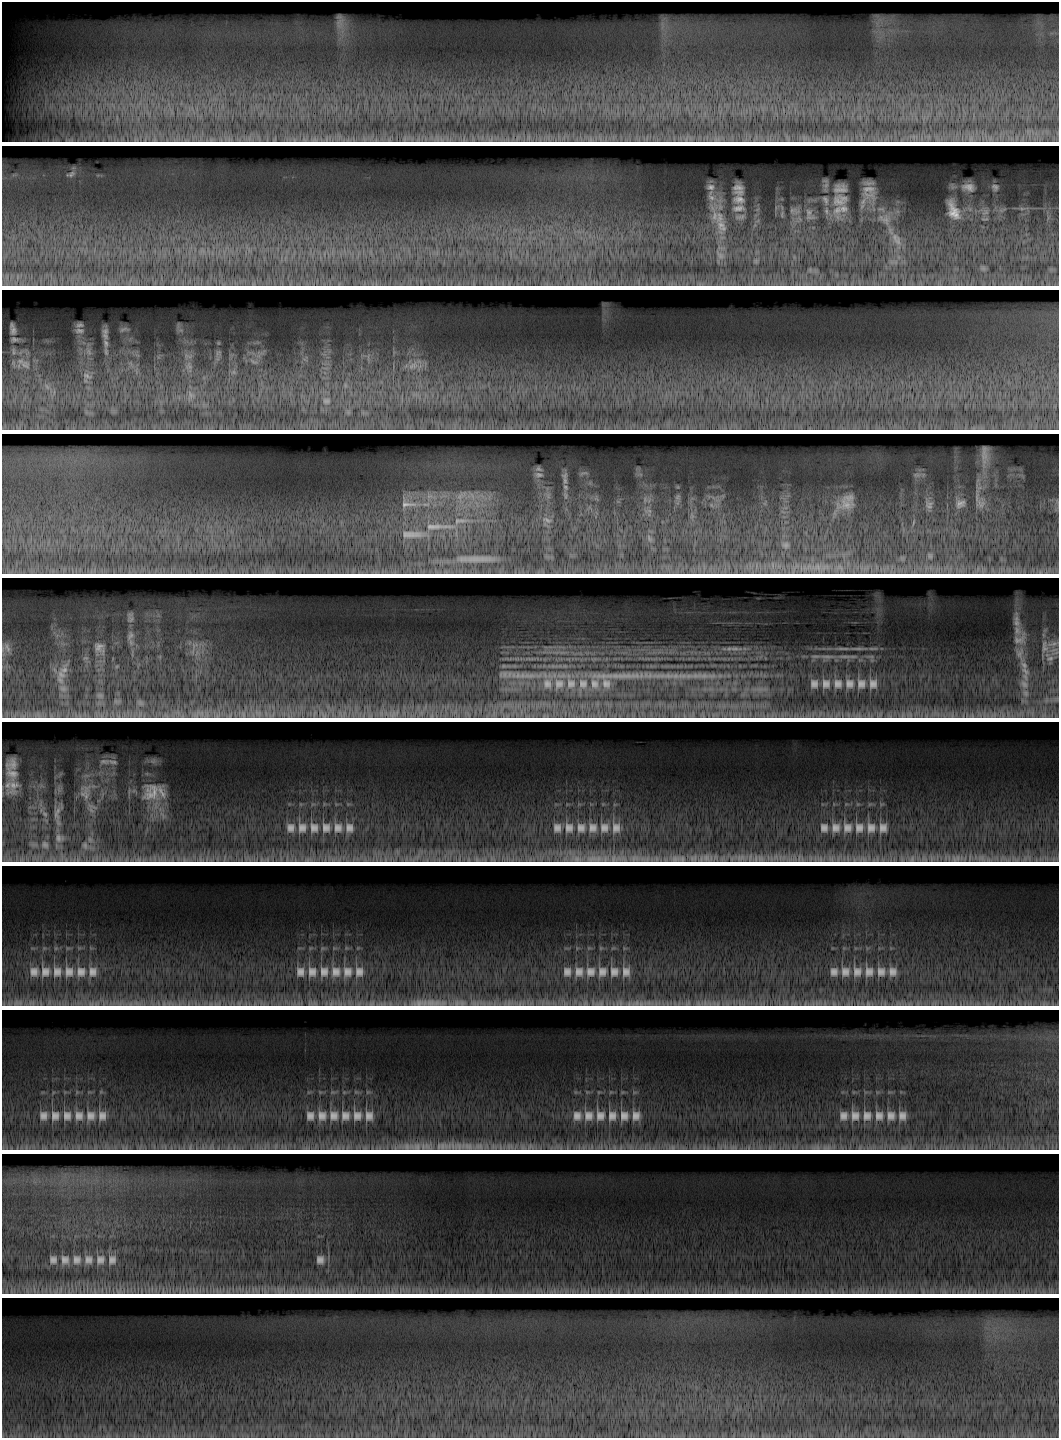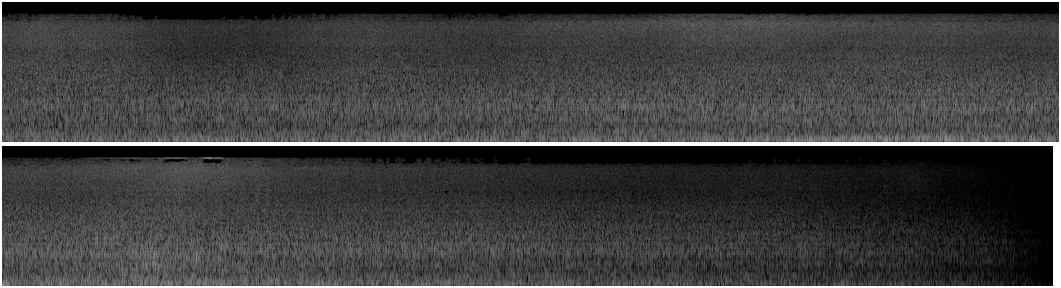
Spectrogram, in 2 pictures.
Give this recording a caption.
Pedestrian Crossing Seoul
Talking traffic lights recorded near the Seoul Arts Centre, South Korea.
